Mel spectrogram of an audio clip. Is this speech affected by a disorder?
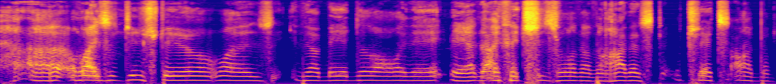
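Yes: non-progressive muscular dystrophy.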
